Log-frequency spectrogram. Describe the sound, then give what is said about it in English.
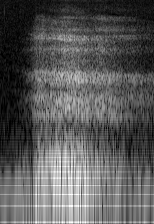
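A deep breath drawn in during a guided relaxation: one soft, steady, airy inhale lasting about two seconds, quiet and alone with no talking. “maybe wiggling your fingers and toes, taking another deep breath in.”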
